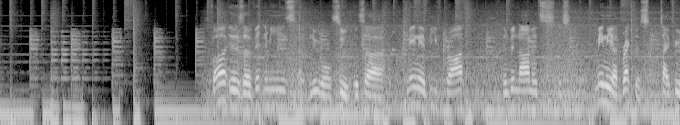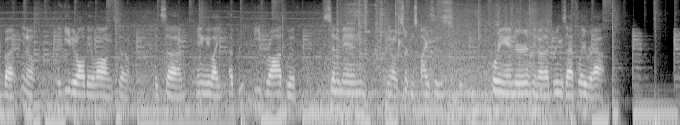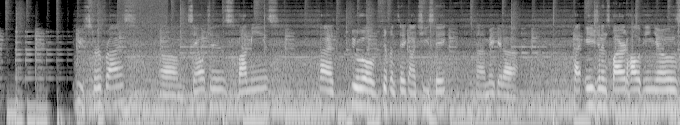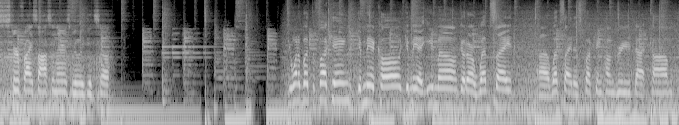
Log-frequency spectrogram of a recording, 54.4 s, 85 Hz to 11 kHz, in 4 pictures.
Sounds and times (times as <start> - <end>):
Music: 0.0 - 54.3
Speech: 4.2 - 9.4, 10.0 - 25.8, 28.7 - 32.8, 33.6 - 37.6, 38.7 - 43.1, 46.5 - 54.3.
